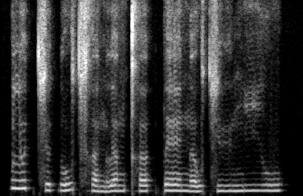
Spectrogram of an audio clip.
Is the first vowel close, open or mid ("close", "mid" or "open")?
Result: mid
